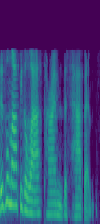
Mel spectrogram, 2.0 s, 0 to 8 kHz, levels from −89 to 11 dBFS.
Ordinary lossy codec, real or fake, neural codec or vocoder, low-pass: AAC, 16 kbps; fake; codec, 16 kHz, 4.8 kbps, FACodec; 7.2 kHz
